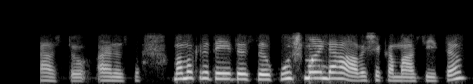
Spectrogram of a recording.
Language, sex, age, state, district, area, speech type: Sanskrit, female, 30-45, Karnataka, Dakshina Kannada, urban, conversation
